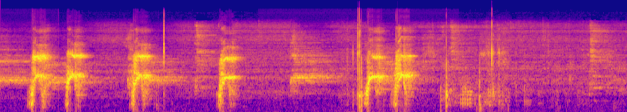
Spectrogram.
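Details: A frightened Chihuahua puppy lets out shrill yips and barks, some paired close together, repeated roughly every second or so, with brief quieter whimpers between the bursts.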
